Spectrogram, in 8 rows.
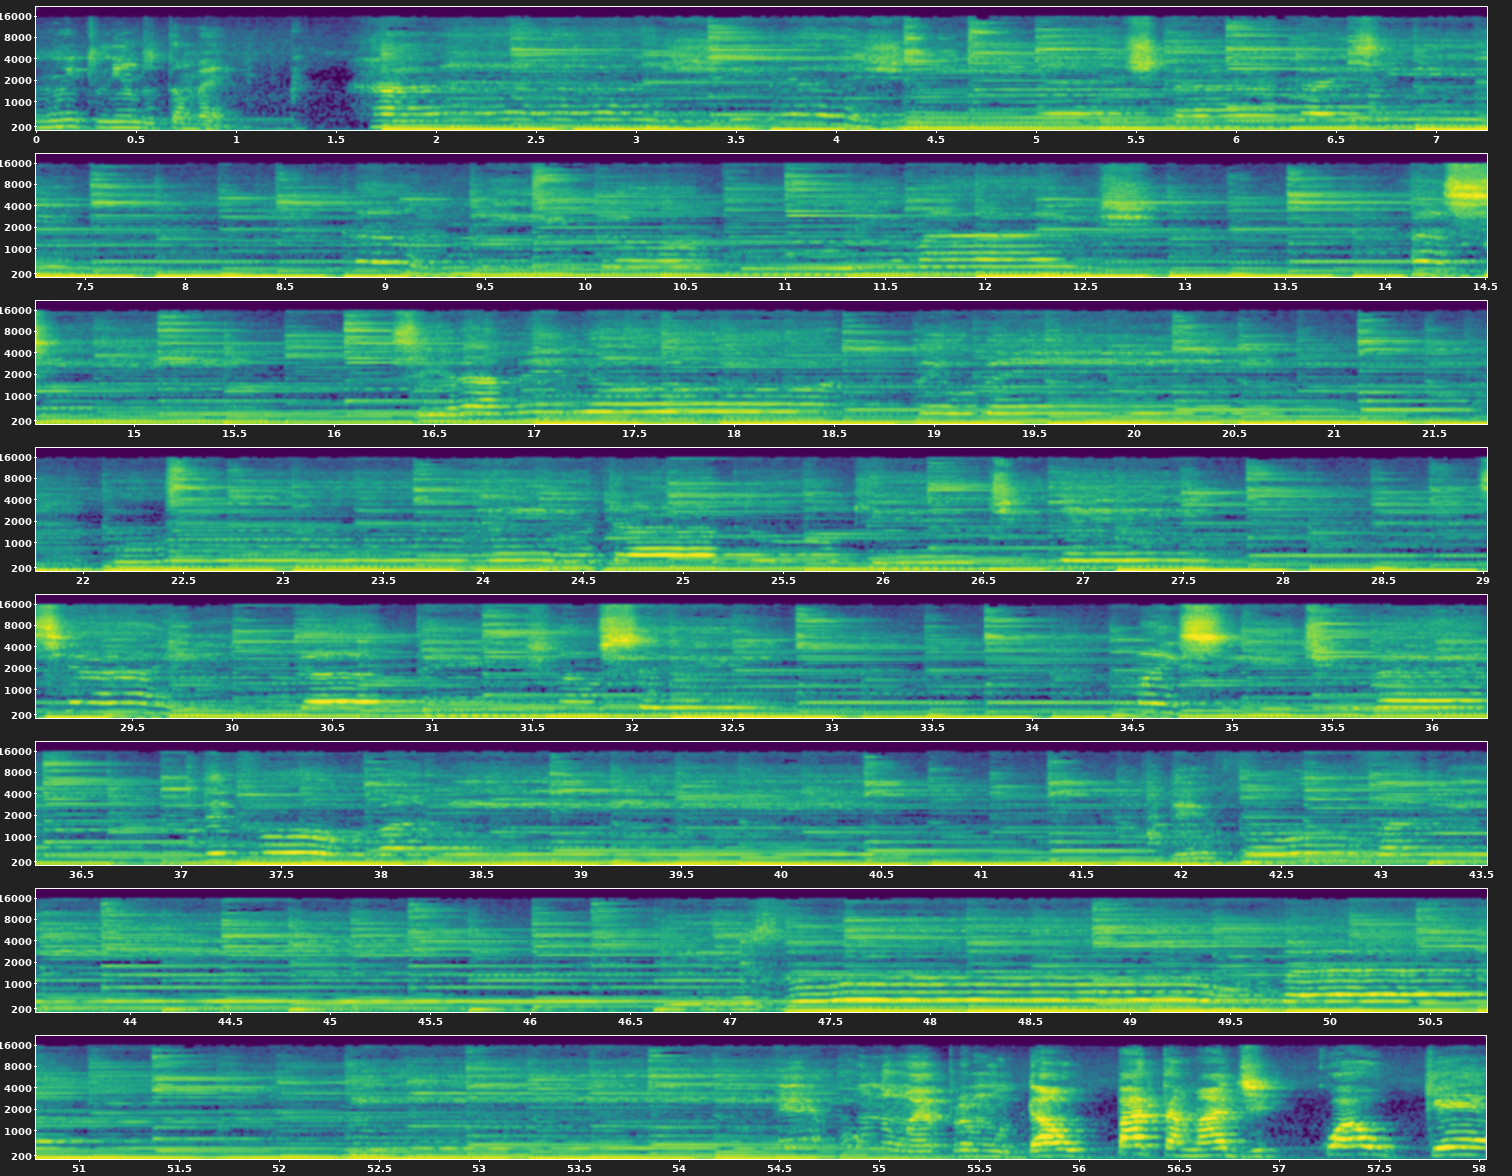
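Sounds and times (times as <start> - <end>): fingerstyle acoustic guitar: 0.0 - 58.0.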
